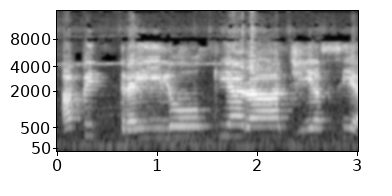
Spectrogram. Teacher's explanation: త్రై దగ్గర కొంచెం స్ట్రెస్ ఇచ్చినట్టు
